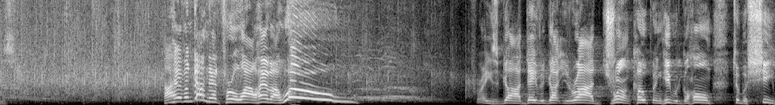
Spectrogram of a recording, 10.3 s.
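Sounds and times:
crowd clapping: 0.0s - 7.1s
speech: 2.2s - 5.0s, 6.4s - 10.3s
voices shouting and cheering: 2.2s - 5.8s.

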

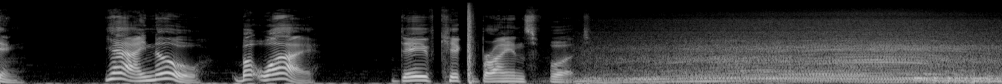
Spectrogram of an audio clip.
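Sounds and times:
speech: 0.0s - 0.3s, 1.0s - 3.2s, 3.9s - 6.1s
Camaro engine roaring as it approaches: 5.7s - 10.0s.

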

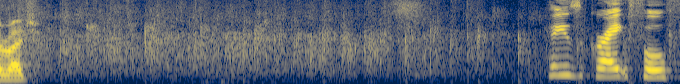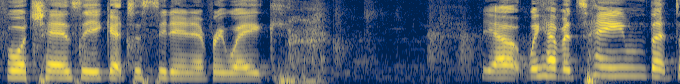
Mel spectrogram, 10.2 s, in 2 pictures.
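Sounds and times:
speech: 0.0s - 0.4s, 4.1s - 7.3s, 8.7s - 10.1s
audience clapping: 0.0s - 4.9s, 7.4s - 9.4s.

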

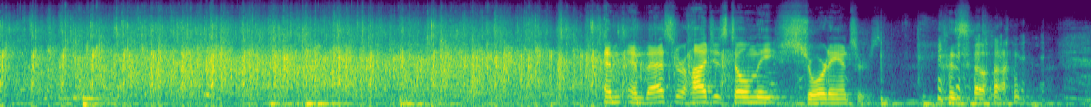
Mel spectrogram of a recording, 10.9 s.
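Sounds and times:
laughter: 0.0s - 3.4s, 9.2s - 10.9s
audience applause: 0.0s - 7.7s
speech: 6.0s - 10.3s.

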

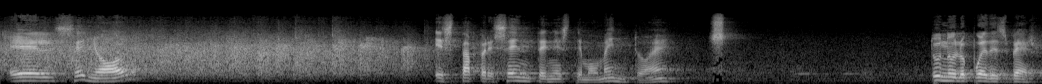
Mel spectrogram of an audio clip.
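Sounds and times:
audience applause: 0.0s - 4.4s
speech: 0.1s - 1.5s, 4.4s - 7.4s, 9.3s - 10.4s.

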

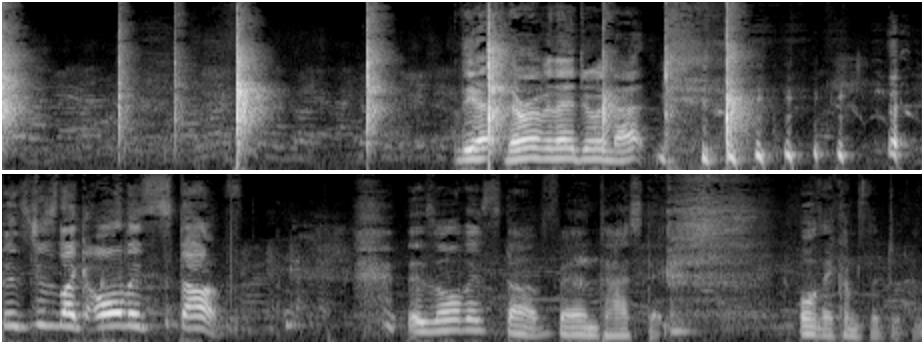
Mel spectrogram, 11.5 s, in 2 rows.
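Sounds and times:
group clapping in rhythm: 0.0s - 4.8s
faint murmur of voices: 0.0s - 11.4s
speech: 2.8s - 5.0s, 5.8s - 7.3s, 8.0s - 10.2s, 10.8s - 11.4s
laughter: 4.1s - 6.0s.

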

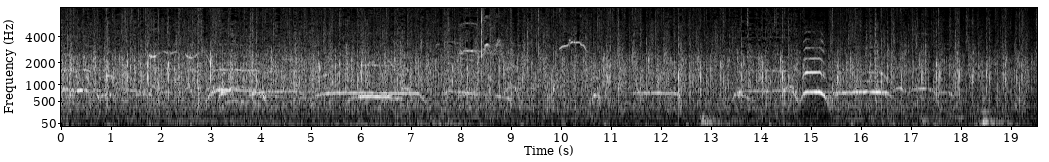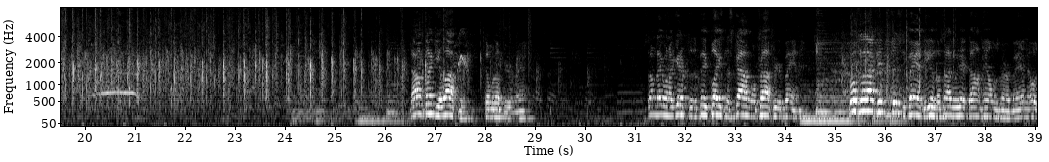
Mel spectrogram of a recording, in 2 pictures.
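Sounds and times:
audience cheers: 0.0s - 18.2s, 19.8s - 21.8s, 35.0s - 36.8s
large audience clapping: 0.0s - 29.7s, 34.6s - 37.6s
audience whistles: 1.6s - 3.0s, 7.4s - 9.1s, 9.9s - 10.7s, 27.4s - 27.8s
speech: 26.8s - 29.0s, 31.4s - 34.5s, 35.3s - 39.0s.

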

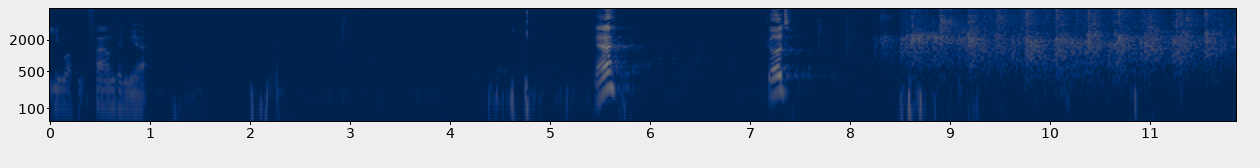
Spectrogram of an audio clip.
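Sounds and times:
speech: 0.0s - 1.2s, 5.4s - 5.9s, 7.2s - 7.6s
audience applause: 8.1s - 11.8s.

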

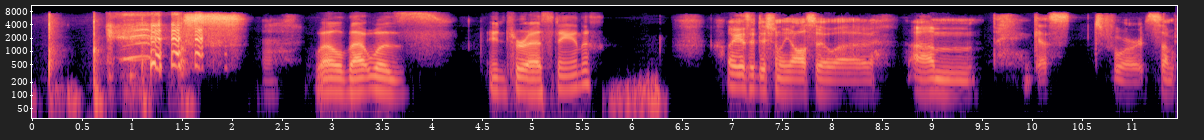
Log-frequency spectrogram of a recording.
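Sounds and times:
hand claps: 0.1s - 1.7s
laughter: 0.8s - 2.0s
speech: 2.8s - 3.8s, 4.6s - 5.8s, 7.0s - 11.4s.

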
